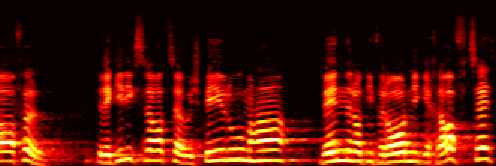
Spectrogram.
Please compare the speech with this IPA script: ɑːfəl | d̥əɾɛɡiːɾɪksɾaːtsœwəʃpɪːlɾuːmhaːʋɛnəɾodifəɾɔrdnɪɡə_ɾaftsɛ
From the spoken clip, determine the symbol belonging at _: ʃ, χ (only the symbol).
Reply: χ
